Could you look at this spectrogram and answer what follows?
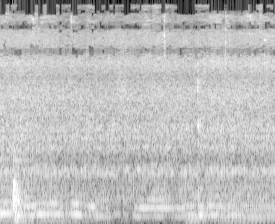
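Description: Ground Nigerian pepper being stirred into a pot of chicken and vegetables, a soft steady sizzle with a couple of spoon knocks against the pot, quiet and close, no voices.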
